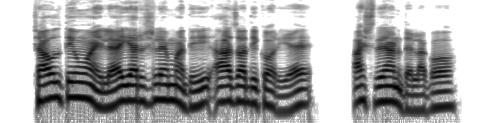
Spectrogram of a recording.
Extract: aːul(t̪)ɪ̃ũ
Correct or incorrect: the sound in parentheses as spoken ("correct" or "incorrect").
correct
